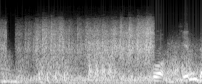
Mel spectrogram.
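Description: Rapid machine-gun fire in a dense, continuous battle soundtrack. It cuts off about a second and a half in, and a voice follows.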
